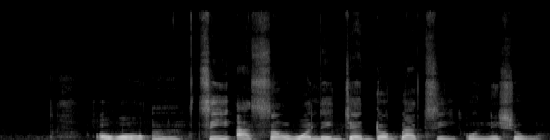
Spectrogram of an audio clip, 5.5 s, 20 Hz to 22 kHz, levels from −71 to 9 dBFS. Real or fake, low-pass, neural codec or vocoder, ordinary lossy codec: real; none; none; none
